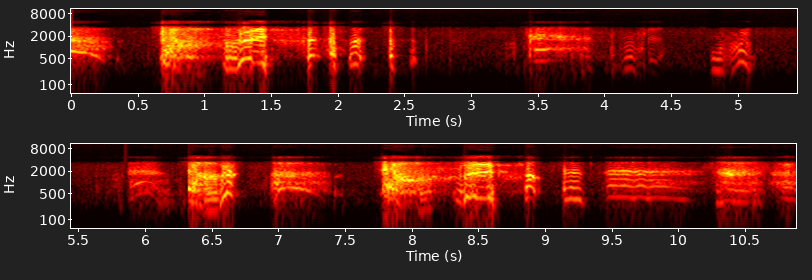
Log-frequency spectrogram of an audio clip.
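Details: Persistent cough: repeated bursts of coughing and throat clearing in close succession, recurring.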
